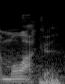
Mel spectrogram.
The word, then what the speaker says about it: Melake: and then also your name is malaka yeah malaka malaka can you spell that m e l a k e okay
